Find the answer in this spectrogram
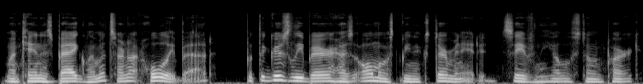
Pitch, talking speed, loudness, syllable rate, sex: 140 Hz, 185 wpm, -18 LUFS, 5.7 syllables/s, male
